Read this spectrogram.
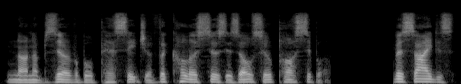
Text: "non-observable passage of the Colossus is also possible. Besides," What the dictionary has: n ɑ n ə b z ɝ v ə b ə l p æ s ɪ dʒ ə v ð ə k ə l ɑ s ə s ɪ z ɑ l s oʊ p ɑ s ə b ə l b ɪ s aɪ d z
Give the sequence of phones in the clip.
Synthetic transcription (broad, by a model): n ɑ n ə b z ɝ v ə b ə l p æ s ɪ dʒ ə v ð ə k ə l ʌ s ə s ɪ z ɑ l s oʊ p ɑ s ə b ə l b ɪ s aɪ d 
